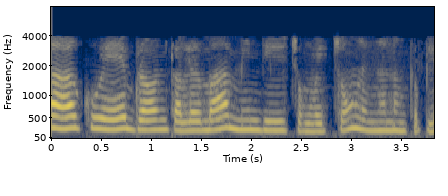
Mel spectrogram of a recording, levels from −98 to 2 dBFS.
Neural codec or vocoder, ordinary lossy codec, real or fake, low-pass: none; AAC, 16 kbps; real; 7.2 kHz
